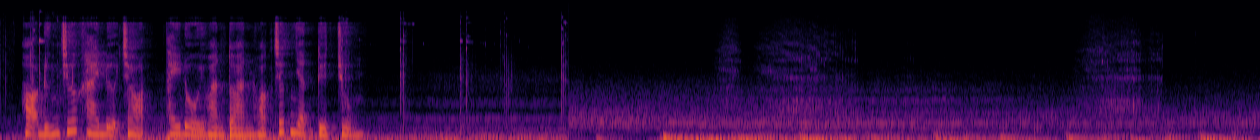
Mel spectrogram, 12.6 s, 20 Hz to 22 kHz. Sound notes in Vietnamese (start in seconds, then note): 7.0 rên rỉ; 8.2 khịt mũi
